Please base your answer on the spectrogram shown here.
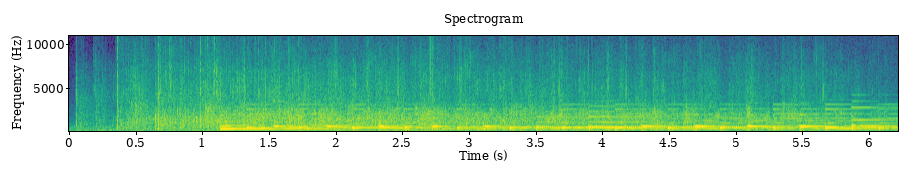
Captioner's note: audience applauding and quiet piano music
